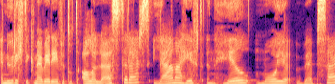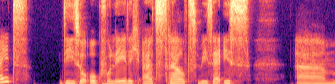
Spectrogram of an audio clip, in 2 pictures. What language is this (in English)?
Dutch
